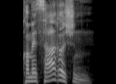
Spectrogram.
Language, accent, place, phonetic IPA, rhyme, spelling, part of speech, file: German, Germany, Berlin, [kɔmɪˈsaːʁɪʃn̩], -aːʁɪʃn̩, kommissarischen, adjective, De-kommissarischen.ogg
- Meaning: inflection of kommissarisch: 1. strong genitive masculine/neuter singular 2. weak/mixed genitive/dative all-gender singular 3. strong/weak/mixed accusative masculine singular 4. strong dative plural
